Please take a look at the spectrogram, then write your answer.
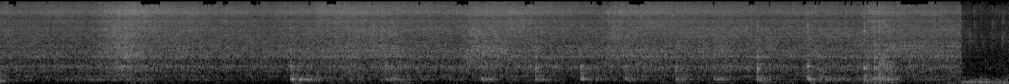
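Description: Turmeric and Kashmiri chili paste sizzles steadily in hot oil while a spoon stirs through it with soft, regular scraping knocks, the frying hiss staying loud and close throughout.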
